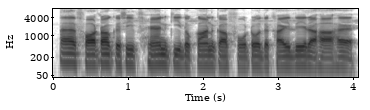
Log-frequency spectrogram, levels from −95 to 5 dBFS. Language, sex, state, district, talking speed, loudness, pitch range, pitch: Hindi, male, Uttar Pradesh, Lalitpur, 175 wpm, -18 LUFS, 110-120 Hz, 115 Hz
